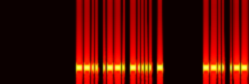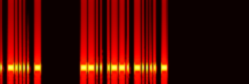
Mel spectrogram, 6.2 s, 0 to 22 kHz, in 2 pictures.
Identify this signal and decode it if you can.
Morse code, heard as a keyed tone, about 52 wpm, 700 Hz. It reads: ZP6T ZP6T ZP6T
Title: DXCC-100 Call Signs - 4 Characters - Repeated 3x - 50wpm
